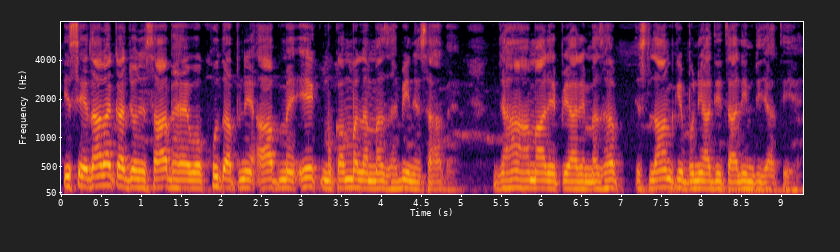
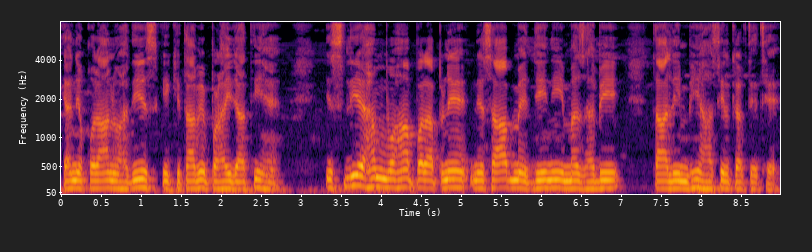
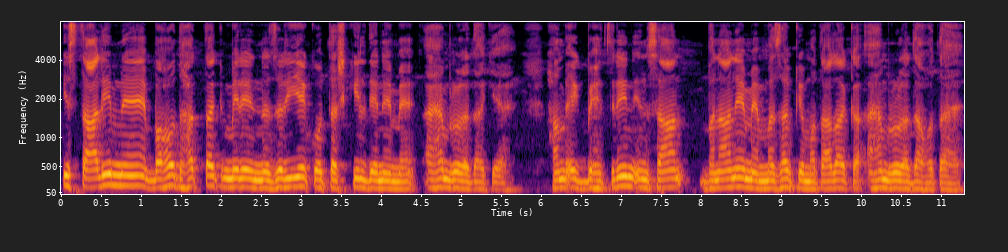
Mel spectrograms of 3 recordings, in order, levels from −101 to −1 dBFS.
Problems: constant background noise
